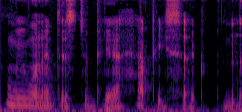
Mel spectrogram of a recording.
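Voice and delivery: hushed unvoiced whisper. Real, not acted. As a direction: whisper it like a secret. Mock scolding aside.

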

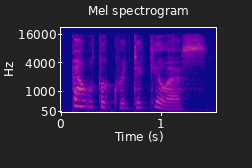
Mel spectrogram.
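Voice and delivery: put-out mother protesting. A narrator's reading. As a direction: object in mild disbelief. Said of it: "Jamie protested".

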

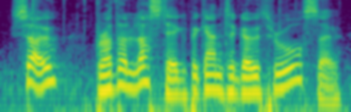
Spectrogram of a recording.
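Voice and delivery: usual speaking voice

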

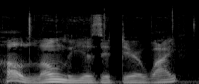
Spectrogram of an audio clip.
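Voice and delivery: lightly voiced woodman. Woodman to his wife by the fire, lightly low and wistful. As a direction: sigh it out as a lonely husband.

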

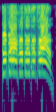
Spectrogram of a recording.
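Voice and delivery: loud, high rapid gunshot noises; imitated gunfire. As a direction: fire off shots with your voice. Imitating point-blank gunfire.

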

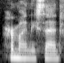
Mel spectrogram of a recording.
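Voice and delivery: plain reading voice

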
